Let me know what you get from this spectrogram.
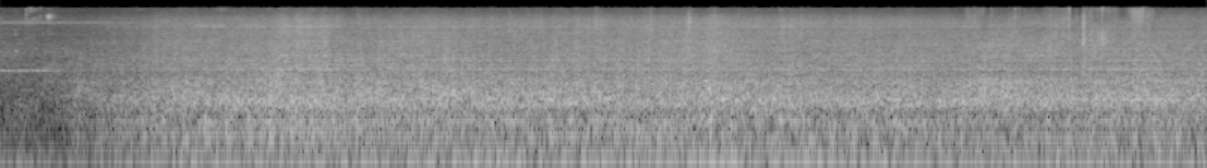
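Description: Train running noise, swelling over the first second and a half and then holding steady.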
